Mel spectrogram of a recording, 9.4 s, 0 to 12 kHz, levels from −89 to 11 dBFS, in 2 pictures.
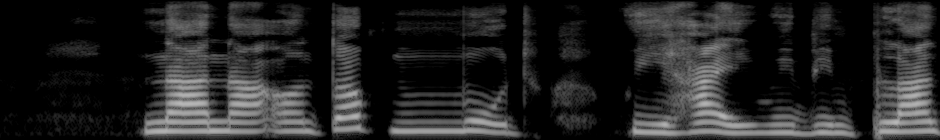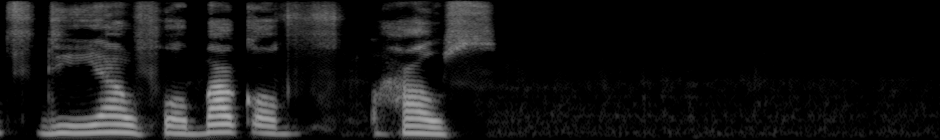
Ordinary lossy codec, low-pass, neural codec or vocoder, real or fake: none; none; codec, 24 kHz, 3.1 kbps, DualCodec; fake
